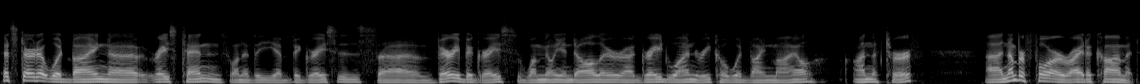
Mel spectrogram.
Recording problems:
muffled; slightly; fading above 2.5 kHz

